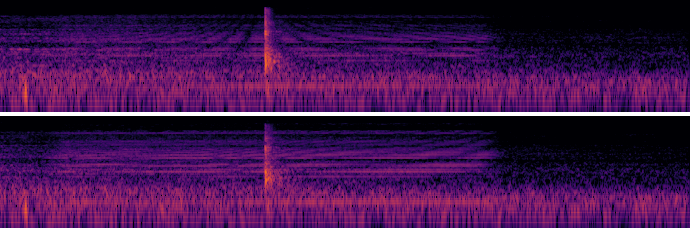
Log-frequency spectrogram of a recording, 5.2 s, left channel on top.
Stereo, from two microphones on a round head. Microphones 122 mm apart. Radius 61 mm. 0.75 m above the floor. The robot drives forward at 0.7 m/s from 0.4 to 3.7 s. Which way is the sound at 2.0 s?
35° left (ahead or behind).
